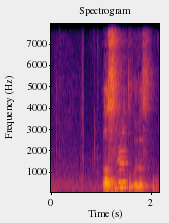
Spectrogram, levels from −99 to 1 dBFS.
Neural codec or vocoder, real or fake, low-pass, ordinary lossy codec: none; real; none; none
